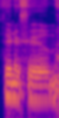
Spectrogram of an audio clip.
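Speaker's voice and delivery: fighting-game announcer voiceover style. Joking about a botched surgery: Mortal Kombat voiceover. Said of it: "Mortal Kombat voiceover".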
